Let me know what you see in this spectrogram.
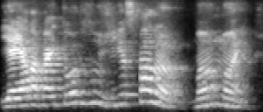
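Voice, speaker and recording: A man's voice: very high voice, brisk, a bit bright. Man patiently explaining in a roomy room. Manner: patient, explaining step by step, often asks "entendeu?". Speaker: sign language teacher guest. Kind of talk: explanatory interview answers. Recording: roomy, dull live-stream audio.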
